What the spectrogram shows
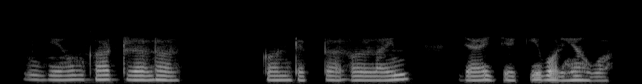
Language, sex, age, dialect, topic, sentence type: Maithili, female, 25-30, Angika, agriculture, question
